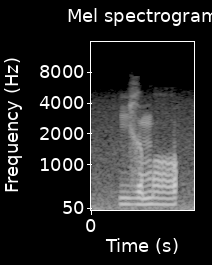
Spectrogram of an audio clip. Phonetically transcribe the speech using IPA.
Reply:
i ɣ ə m ɔ̤

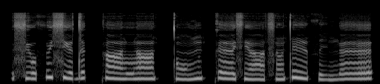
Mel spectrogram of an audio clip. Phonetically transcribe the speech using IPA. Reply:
sʲ ɔ θ y sʲ ɛ d ɛ kː ãː lː ãː tː ɔ̃ ŋ ə̃ kː ɛː sʲ ãː s ə̃ t ẽː θ i ŋ ɛː

